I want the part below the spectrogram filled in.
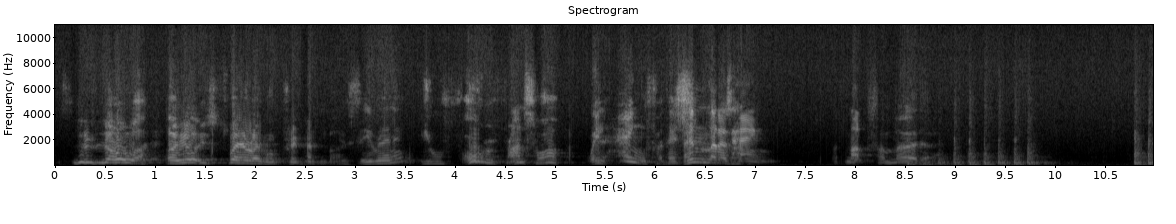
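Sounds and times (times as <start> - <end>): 
speech: 0.2 - 7.2, 7.8 - 9.1
heavy knocks on a door: 8.5 - 10.0, 10.8 - 10.9.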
